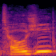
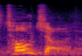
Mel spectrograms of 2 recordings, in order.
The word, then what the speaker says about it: Tojo: Just to let you know, you got her last name wrong. Is it Toji? It's Tojo. Oh no.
